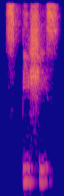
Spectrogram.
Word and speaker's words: species: pronunciando como una sh por ejemplo species te das cuenta que la i no se está pronunciando la e es la que se está pronunciando como una I y la i es parte de la combinación si y Eso dijimos que se pronuncia como sh species aent ancient efficiency special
